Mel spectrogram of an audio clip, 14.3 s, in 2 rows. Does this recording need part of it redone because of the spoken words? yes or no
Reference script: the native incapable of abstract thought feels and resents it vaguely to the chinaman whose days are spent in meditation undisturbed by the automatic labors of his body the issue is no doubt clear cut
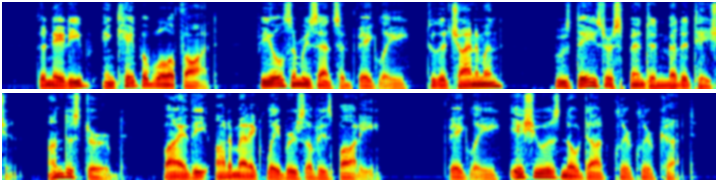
yes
